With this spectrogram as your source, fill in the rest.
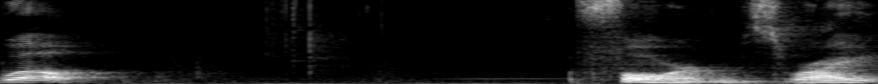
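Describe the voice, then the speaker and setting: A woman's lively intonation with vocal fry, in an American accent. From San Francisco, USA. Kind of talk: oral history interview answer.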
